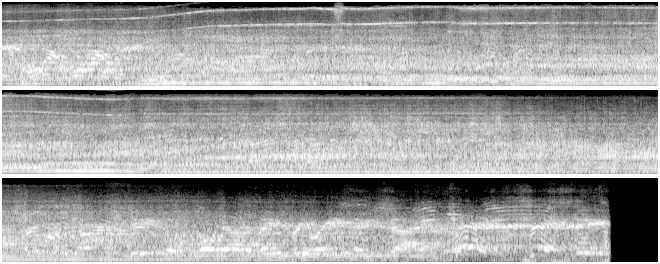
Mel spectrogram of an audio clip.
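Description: A diesel truck roars off at full throttle, shifting up and fading into the distance.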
